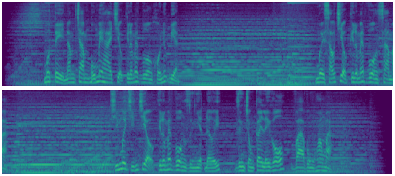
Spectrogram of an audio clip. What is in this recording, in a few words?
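Vietnamese commercial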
